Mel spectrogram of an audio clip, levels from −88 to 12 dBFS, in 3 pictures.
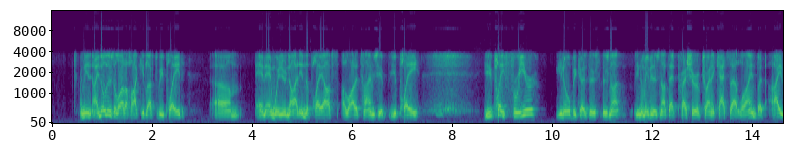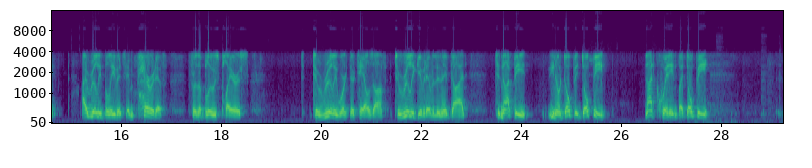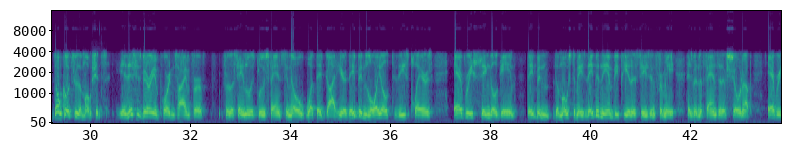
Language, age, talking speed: English, 50-69, 200 wpm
